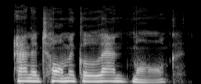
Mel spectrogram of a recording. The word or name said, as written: anatomical landmark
